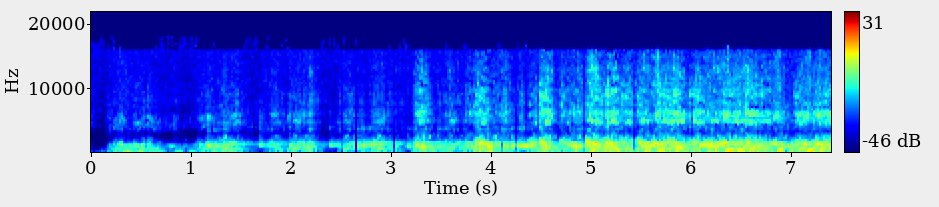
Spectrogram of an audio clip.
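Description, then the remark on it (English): Pixie, a family dog, makes a steady stream of playful growls, yips and barks, with a few sharp thumps mixed in as she romps and jumps around; nobody speaks. “She's Pixie, and she's our family dog.”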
